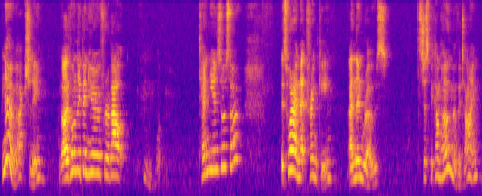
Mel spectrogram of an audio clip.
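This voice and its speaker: A woman's voice: a little high, sing-song, moderate pace, long pauses, reverberant, pitched above the performer's own voice. A woman voicing a friendly, talkative, emphatic city woman who guides a young newcomer in a story. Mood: warm, thoughtful. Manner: chatty, emphatic, reassuring. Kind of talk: storybook character voice.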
